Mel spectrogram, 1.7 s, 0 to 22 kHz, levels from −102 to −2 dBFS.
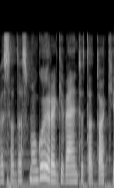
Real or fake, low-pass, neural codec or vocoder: real; 9.9 kHz; none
